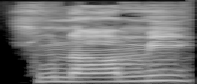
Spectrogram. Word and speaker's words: tsunami: सुनामी देखिए लिखा जाता है कैसे, TSUNAMI। देखिए लिखा जाता है स्पेलिंग इसका टी से। सुनामी को जब लिखते हैं इंग्लिश में तो लिखते हैं TSUNAMI।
